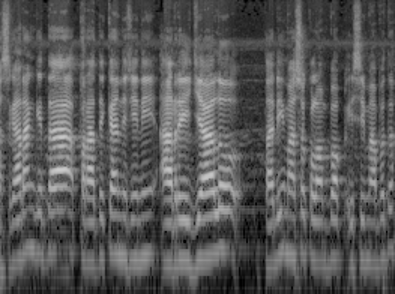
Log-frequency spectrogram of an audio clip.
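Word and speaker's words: الرِّجَالُ: Para lelaki Bacanya begini, bacanya ar-rijalu. Bukan arijala ya kan? Bukan arijali.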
